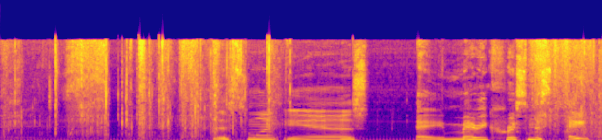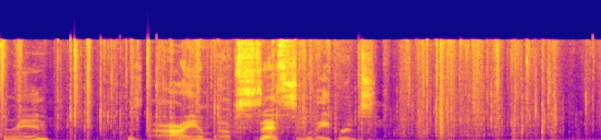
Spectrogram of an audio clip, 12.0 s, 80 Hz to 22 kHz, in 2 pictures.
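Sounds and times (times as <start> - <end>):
plastic bag crinkling: 0.0 - 3.0, 5.2 - 12.0.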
